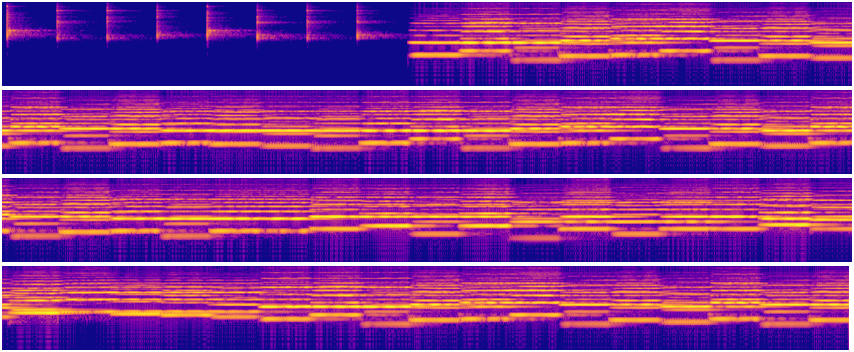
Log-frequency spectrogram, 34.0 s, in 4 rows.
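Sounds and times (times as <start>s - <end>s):
flute trio playing: 4.1s - 33.9s.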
